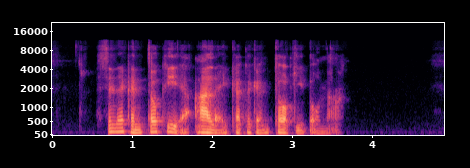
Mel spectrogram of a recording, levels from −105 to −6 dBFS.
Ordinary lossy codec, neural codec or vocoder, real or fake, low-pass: Opus, 16 kbps; none; real; 10.8 kHz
